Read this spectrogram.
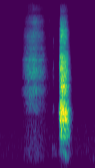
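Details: Demonstrated huff (forced expiration technique) within the active cycle of breathing technique for clearing lung secretions: a soft breath followed by one sharp, forceful open-mouth exhalation.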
